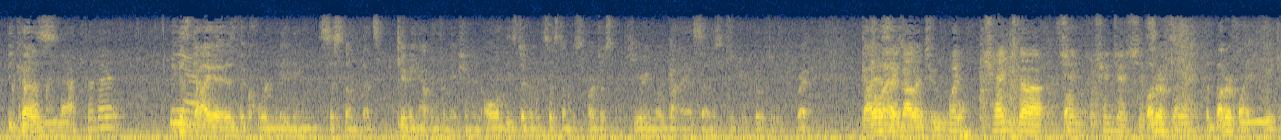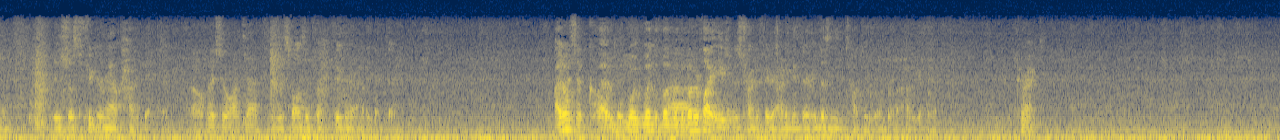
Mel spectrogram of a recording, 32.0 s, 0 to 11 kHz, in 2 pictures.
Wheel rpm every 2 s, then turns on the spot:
0, 0, 0, 0, 0, 0, 0, 0, 0, 0, 0, 0, 0, 0, 0, 0.
none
